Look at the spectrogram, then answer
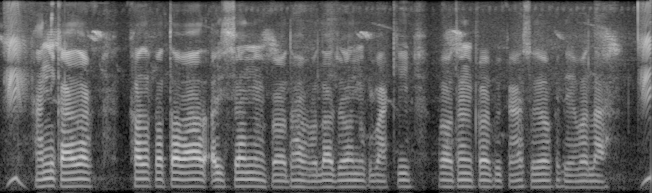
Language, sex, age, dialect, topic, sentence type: Bhojpuri, male, 18-24, Western, agriculture, statement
